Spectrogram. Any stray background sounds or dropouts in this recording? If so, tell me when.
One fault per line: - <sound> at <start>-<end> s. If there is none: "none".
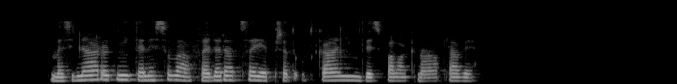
none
